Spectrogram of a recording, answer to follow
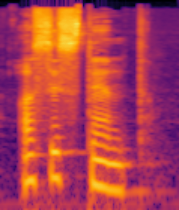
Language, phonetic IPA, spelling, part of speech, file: Ukrainian, [ɐseˈstɛnt], асистент, noun, Uk-асистент.ogg
- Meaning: assistant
